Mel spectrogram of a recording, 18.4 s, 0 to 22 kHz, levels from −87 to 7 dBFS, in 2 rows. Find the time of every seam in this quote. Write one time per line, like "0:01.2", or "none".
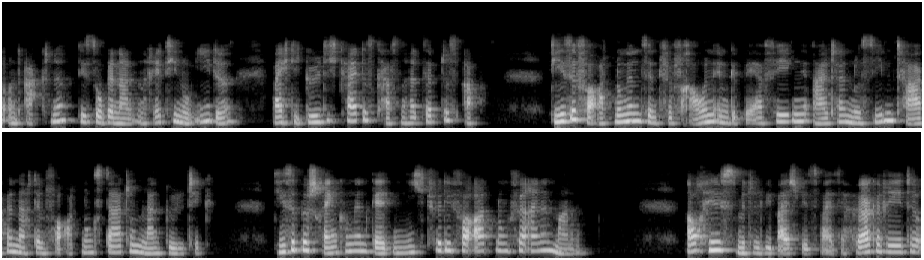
0:11.8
